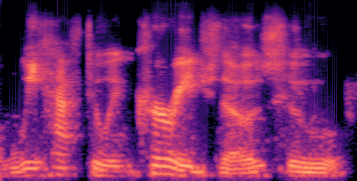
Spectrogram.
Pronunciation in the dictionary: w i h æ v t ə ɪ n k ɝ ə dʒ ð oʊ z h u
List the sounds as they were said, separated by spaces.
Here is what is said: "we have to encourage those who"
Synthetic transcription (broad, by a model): w i h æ f t ə ɪ n k ɝ ə dʒ ð oʊ z h u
